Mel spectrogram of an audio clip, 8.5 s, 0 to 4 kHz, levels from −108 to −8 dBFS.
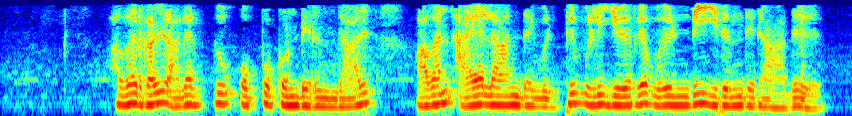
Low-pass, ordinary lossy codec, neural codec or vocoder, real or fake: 3.6 kHz; MP3, 32 kbps; none; real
